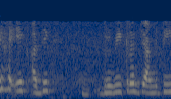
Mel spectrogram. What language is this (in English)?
Hindi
